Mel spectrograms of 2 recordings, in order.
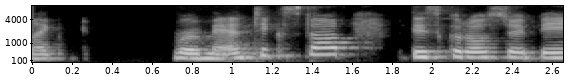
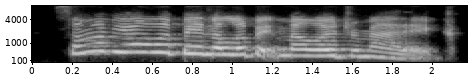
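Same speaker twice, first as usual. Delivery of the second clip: amused teasing; 9 semitones higher, faster than usual. Real, not acted. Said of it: "I just heard that".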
